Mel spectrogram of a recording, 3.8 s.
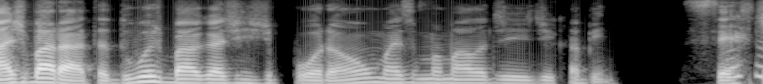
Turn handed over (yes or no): yes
